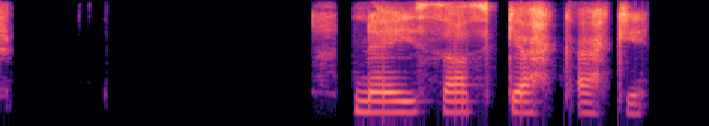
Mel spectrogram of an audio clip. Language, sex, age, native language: Icelandic, female, 8, Icelandic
